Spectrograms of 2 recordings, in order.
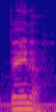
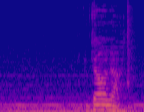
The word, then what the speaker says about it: Danu: Dana, the High Priestess. Donna. Okay, that's how I want you to pronounce it.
